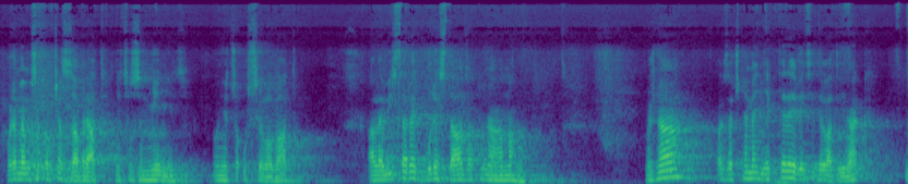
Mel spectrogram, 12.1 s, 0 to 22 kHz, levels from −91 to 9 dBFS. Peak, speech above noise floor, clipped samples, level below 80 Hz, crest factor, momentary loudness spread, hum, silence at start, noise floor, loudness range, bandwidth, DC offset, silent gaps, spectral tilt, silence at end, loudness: -4 dBFS; 27 dB; under 0.1%; -42 dBFS; 20 dB; 18 LU; none; 0 s; -50 dBFS; 4 LU; over 20 kHz; under 0.1%; none; -6 dB/octave; 0 s; -24 LUFS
